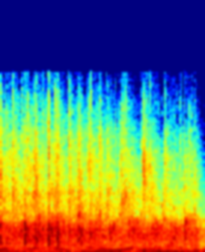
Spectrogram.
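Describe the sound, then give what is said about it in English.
An audience applauds the worship team steadily, a dense wash of many hands clapping at once with no single claps standing out, holding an even level throughout while a low steady hum runs underneath. “Give them another round of applause, please.”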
